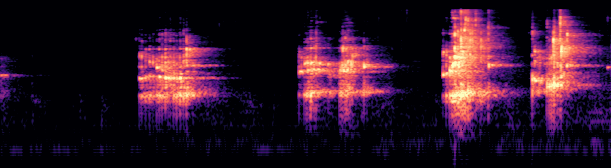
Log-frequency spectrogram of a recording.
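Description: Four loud burp-like gurgles, each under a second, as slime is squeezed out through the neck of a rubber balloon.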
